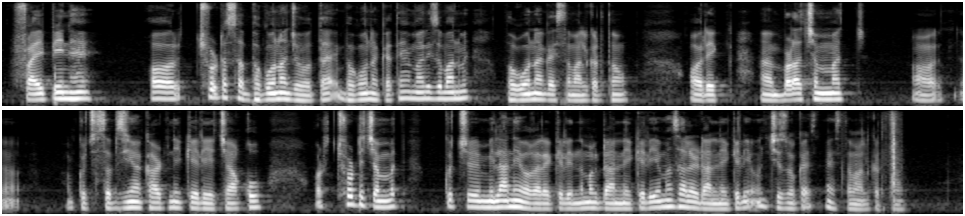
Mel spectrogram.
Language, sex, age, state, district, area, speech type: Urdu, male, 18-30, Delhi, Central Delhi, rural, spontaneous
